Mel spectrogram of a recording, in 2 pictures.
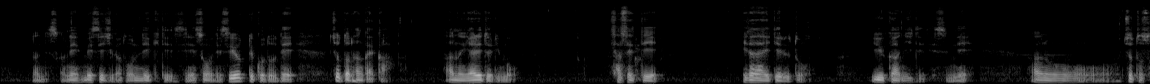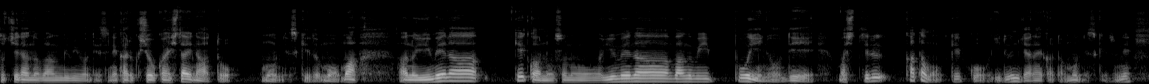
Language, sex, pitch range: Japanese, male, 100-145 Hz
